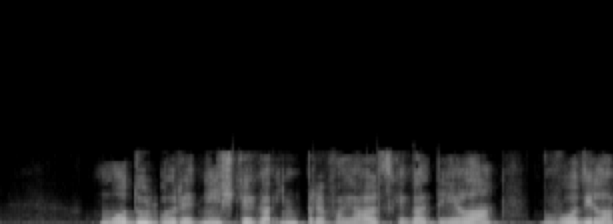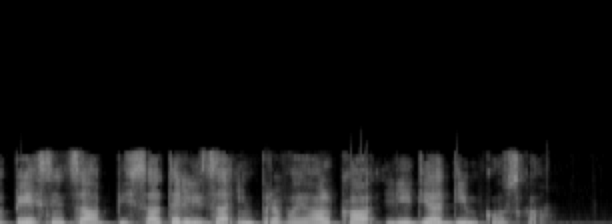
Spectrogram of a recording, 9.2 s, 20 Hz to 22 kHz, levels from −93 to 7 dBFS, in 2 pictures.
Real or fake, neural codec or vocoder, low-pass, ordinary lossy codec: fake; codec, 16 kHz, 4 kbps, X-Codec, WavLM features, trained on Multilingual LibriSpeech; 7.2 kHz; AAC, 32 kbps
